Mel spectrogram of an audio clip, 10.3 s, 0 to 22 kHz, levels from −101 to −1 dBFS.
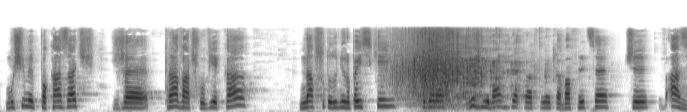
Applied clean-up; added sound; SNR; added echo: classical method log-MMSE.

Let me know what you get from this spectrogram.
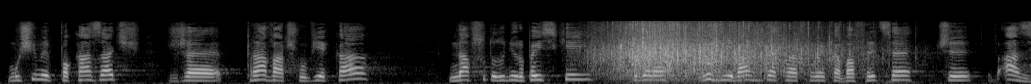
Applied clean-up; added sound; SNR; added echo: none; Applause / Crowd; -2 dB; none.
